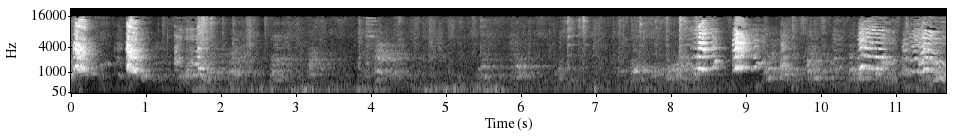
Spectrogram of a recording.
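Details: Female French Bulldog puppy born on 14 July, described as sturdily built, giving scattered high-pitched yips and whimpers in short bursts, with quieter stretches and soft low rustling in between.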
